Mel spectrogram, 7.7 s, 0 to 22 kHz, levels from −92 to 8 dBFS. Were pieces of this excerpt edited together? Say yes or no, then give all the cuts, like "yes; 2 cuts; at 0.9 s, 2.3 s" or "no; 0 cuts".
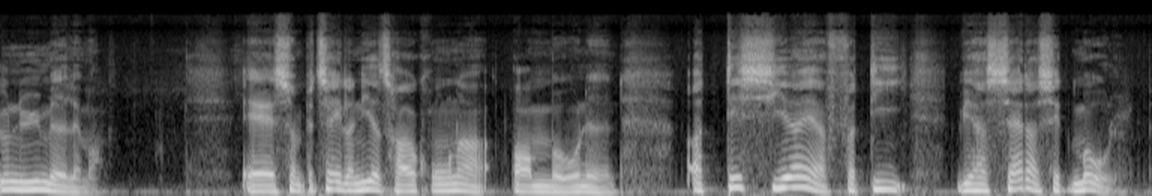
no; 0 cuts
